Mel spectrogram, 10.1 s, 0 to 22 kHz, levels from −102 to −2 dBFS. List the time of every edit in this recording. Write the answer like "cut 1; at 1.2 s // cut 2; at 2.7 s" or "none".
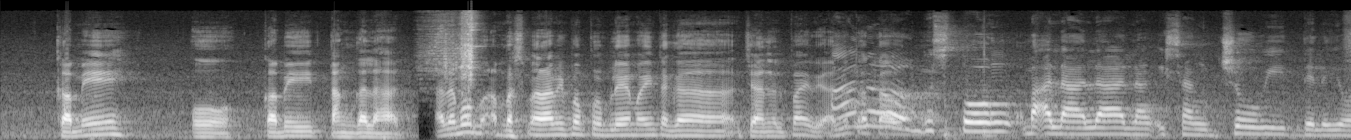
cut 1; at 3.1 s // cut 2; at 6.5 s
